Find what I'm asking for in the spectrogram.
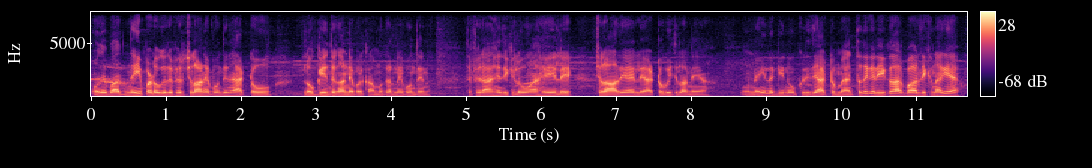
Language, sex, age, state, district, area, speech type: Dogri, male, 30-45, Jammu and Kashmir, Jammu, urban, spontaneous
